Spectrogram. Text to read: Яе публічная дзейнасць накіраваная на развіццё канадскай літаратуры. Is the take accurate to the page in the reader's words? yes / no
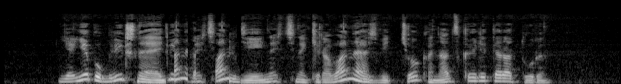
no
